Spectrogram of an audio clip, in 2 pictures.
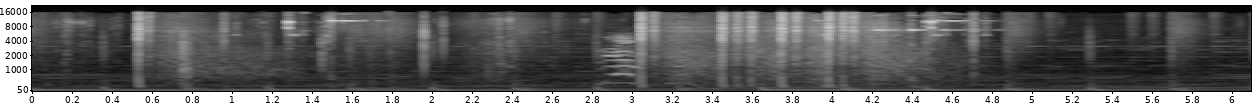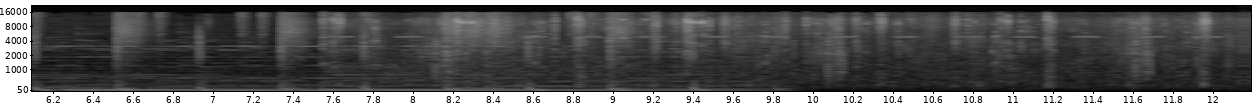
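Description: A gunfight in the video game Escape from Tarkov, with loud bursts of rapid automatic fire and single sharp shots cracking close by over about ten seconds before cutting to quiet.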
